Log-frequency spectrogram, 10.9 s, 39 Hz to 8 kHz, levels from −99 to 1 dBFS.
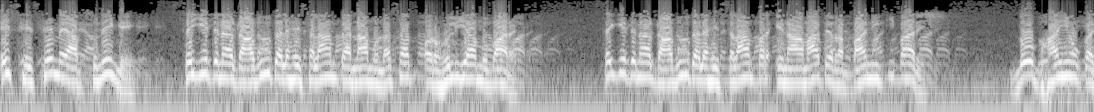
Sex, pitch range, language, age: male, 145-195 Hz, Urdu, 60-79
